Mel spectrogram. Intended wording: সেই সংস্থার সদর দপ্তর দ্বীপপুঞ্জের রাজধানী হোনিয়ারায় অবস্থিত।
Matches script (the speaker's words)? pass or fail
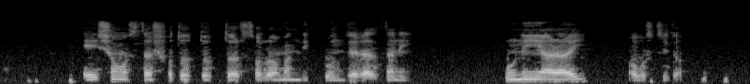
fail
